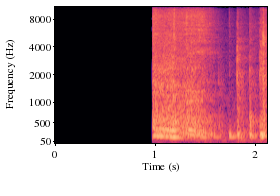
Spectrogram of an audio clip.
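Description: Dead silence, then about a second in the Ninja Foodi blender's motor cuts in abruptly, churning thick almond butter on a high blend cycle. Near the end it breaks into a rapid flutter of about ten beats a second as the cycle finishes.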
